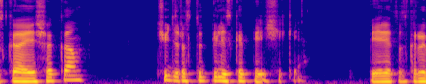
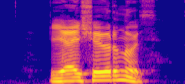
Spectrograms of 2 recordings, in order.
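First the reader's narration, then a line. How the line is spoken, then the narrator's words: Loud promise. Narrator (Russian): громко пообещал Огард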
